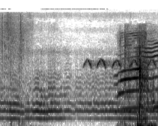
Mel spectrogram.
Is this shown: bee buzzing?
yes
